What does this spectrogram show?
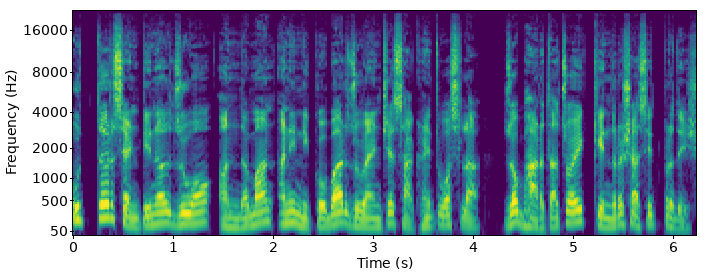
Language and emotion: Goan Konkani, neutral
